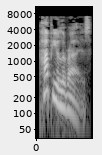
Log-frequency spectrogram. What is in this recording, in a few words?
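"popularise", British English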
